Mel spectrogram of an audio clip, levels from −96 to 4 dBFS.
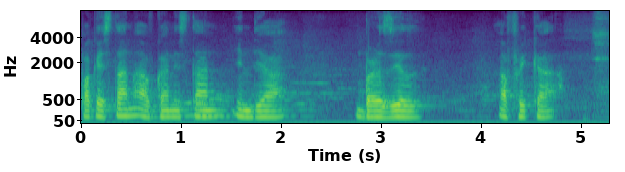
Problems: constant background noise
